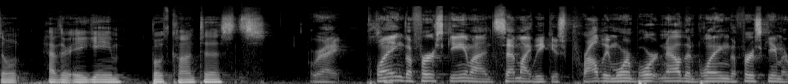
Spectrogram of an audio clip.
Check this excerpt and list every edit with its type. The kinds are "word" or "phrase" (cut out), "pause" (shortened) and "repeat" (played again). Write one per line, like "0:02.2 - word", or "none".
0:05.3 - word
